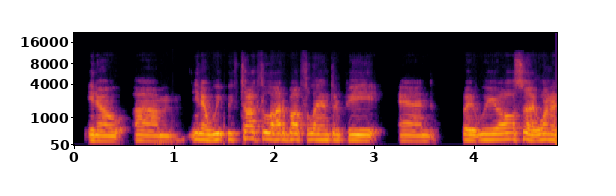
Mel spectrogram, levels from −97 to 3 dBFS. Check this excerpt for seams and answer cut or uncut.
uncut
